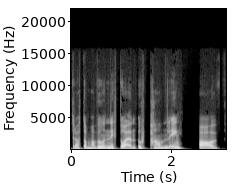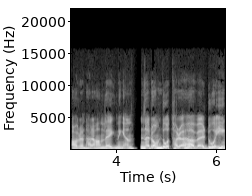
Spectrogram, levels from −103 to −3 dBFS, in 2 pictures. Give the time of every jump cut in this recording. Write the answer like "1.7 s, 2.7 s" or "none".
3.0 s, 4.4 s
